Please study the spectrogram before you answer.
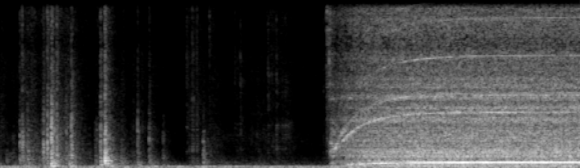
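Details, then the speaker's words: Vintage Panasonic Jet Flo vacuum cleaner after a belt change. A few handling clicks, then the motor spins up to a steady, even whine with a smooth hum. Running normally. "Not bad for an old machine. I'll take that."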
